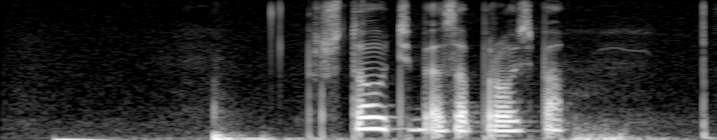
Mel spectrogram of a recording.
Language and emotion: Russian, neutral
